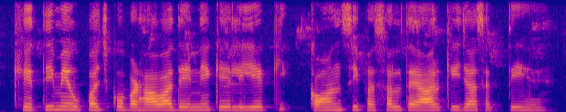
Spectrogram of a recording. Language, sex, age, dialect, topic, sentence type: Hindi, female, 18-24, Awadhi Bundeli, agriculture, question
